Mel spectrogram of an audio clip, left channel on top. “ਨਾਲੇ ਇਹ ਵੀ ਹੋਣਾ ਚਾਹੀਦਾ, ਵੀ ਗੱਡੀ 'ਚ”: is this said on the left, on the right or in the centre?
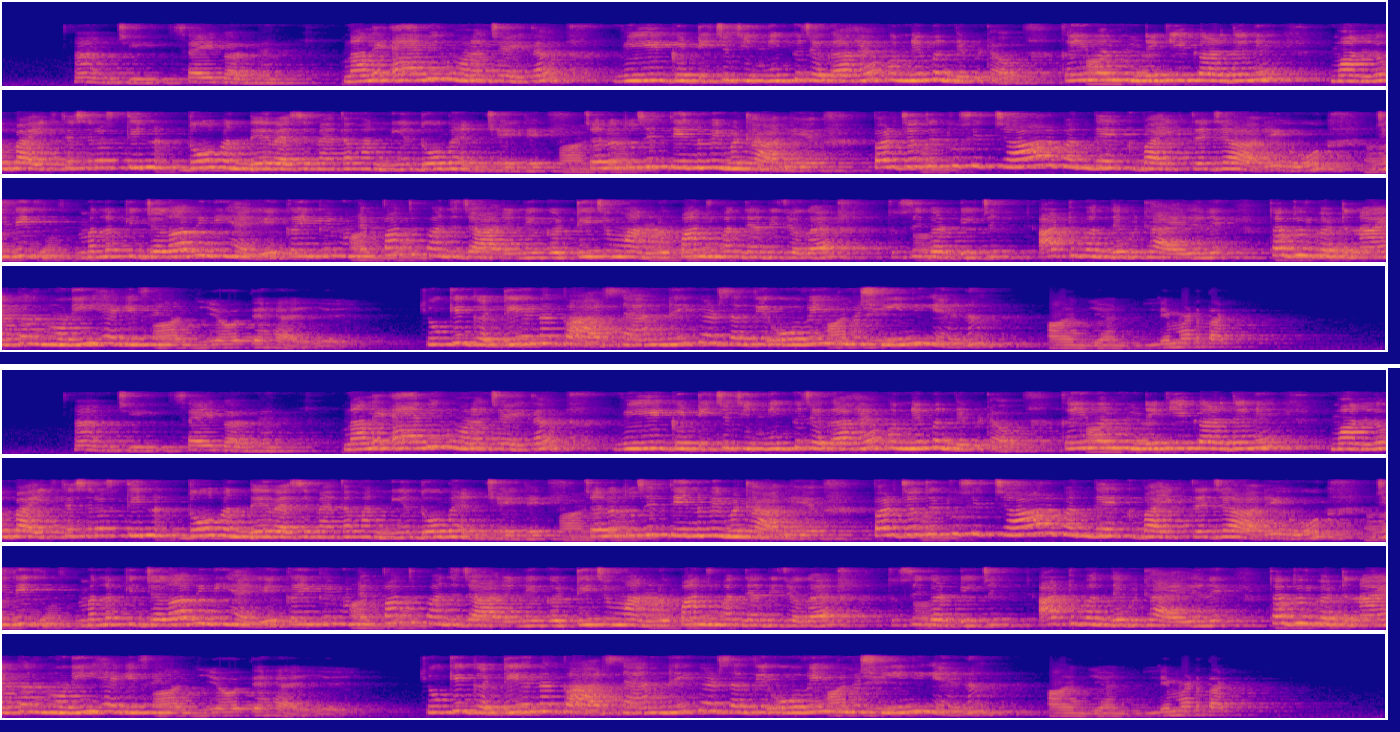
Right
